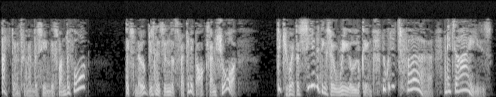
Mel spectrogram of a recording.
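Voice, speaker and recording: A brisk English shop worker from a storybook , played by a man, puzzled and exclamatory. The husky voice swings widely in pitch on a slightly dull recording. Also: wildly swooping pitch, heavily acted. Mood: puzzled, admiring.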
